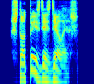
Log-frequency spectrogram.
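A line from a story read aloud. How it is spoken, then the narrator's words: Growl. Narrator (Russian): зарычал он ей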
